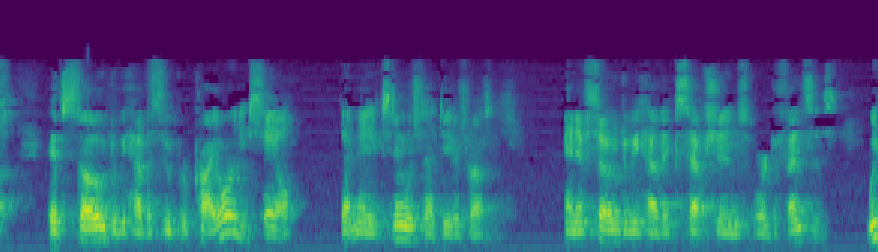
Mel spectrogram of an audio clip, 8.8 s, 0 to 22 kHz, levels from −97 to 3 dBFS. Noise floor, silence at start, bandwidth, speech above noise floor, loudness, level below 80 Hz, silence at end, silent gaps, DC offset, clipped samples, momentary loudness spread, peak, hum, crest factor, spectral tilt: -60 dBFS; 0 s; 9.4 kHz; 40 dB; -20 LUFS; -64 dBFS; 0 s; none; under 0.1%; under 0.1%; 13 LU; 0 dBFS; none; 20 dB; -4 dB/octave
